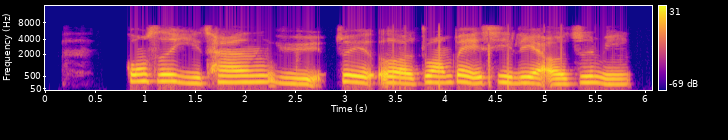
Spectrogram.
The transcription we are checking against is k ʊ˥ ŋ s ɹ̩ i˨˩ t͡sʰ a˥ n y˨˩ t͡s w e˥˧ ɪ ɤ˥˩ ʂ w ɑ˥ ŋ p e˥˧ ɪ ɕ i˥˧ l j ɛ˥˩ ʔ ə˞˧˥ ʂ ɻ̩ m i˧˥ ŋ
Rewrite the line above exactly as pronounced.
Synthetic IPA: k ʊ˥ ŋ s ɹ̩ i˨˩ t͡sʰ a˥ n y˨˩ t͡s w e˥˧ ɪ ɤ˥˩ ʈ͡ʂ w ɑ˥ ŋ p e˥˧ ɪ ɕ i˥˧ l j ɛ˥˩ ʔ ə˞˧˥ ʈ͡ʂ ɻ̩ m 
